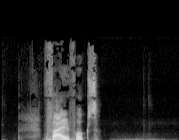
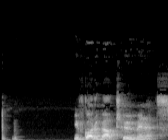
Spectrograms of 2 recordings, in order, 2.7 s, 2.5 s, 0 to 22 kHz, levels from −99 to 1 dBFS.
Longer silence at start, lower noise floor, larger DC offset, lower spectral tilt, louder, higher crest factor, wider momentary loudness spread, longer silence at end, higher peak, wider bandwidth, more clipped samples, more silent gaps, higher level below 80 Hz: first, 0.7 s vs 0.05 s; second, -53 dBFS vs -77 dBFS; neither; about the same, -4 dB/octave vs -3.5 dB/octave; about the same, -16 LUFS vs -17 LUFS; about the same, 18 dB vs 18 dB; about the same, 13 LU vs 14 LU; first, 1.25 s vs 0 s; about the same, 0 dBFS vs -2 dBFS; first, 16 kHz vs 7.4 kHz; neither; neither; first, -48 dBFS vs -64 dBFS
